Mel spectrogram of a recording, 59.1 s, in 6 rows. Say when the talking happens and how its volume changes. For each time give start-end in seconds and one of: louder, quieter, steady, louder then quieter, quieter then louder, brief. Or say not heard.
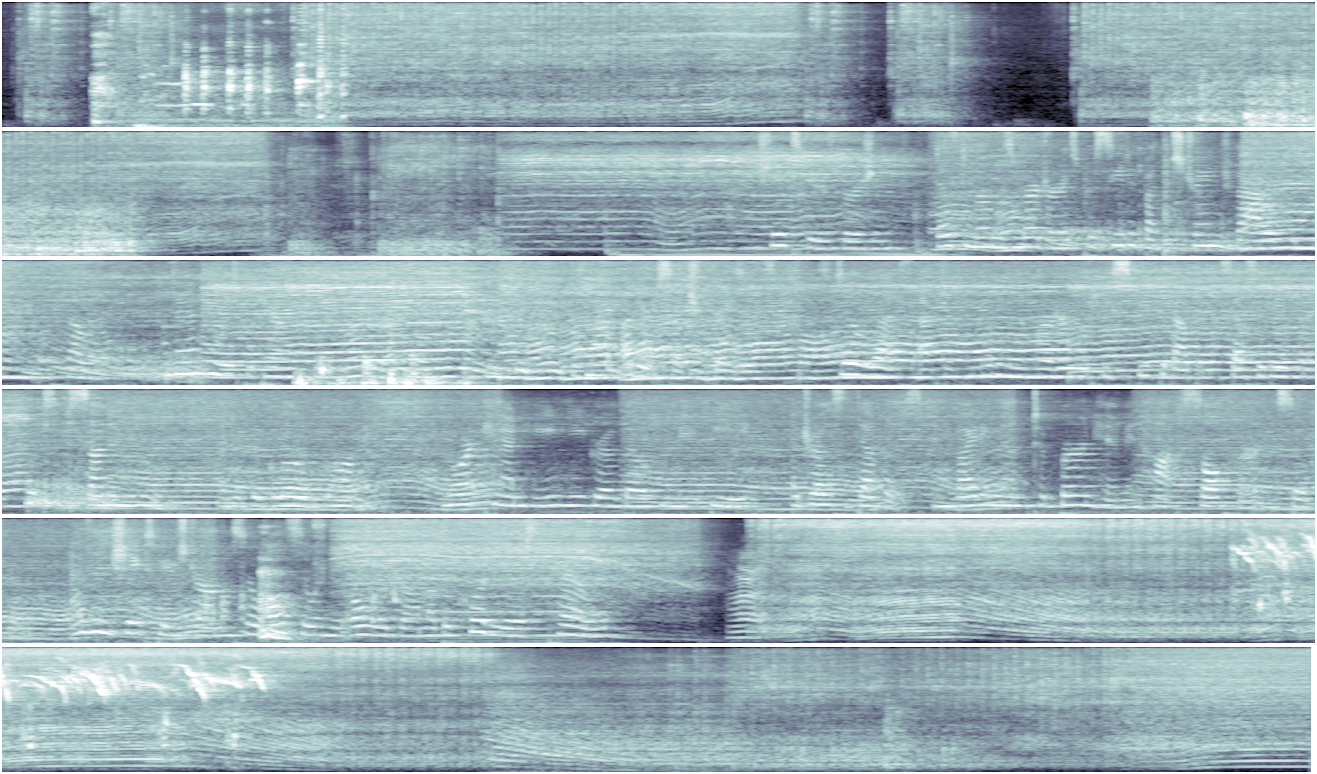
15.4-44.0 steady.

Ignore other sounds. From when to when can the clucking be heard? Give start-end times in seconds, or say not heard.
0.7-2.6, 21.9-23.2, 40.9-42.4, 48.6-51.2.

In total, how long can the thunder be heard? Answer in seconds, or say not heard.
2 s.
